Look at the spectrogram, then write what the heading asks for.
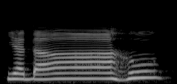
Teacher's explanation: الٹا پیش کو ایک الف کی مقدار تک لمبا کرتے ہیں اور جو سیدھا پیش ہے، جو صرف پیش بھی پڑھ سکتے ہیں، سیدھا پیش بھی کہہ سکتے ہیں، اسے یہ حرکت ہے، اسے لمبا نہیں کریں گے، اور جو الٹا پیش ہے اس کو ایک الف کی مقدار تک لمبا کر کے پڑھیں گے، یداہو۔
